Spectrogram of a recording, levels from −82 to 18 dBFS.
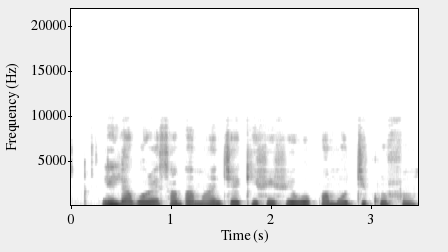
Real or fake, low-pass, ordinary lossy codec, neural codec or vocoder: real; 9.9 kHz; MP3, 64 kbps; none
